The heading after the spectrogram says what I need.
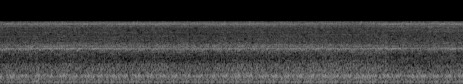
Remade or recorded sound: recorded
